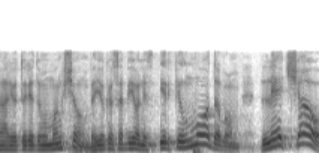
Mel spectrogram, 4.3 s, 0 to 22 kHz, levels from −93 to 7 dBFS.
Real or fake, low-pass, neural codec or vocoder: real; 5.4 kHz; none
